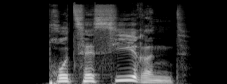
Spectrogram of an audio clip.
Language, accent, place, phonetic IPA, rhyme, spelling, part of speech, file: German, Germany, Berlin, [pʁot͡sɛˈsiːʁənt], -iːʁənt, prozessierend, verb, De-prozessierend.ogg
- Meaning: present participle of prozessieren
